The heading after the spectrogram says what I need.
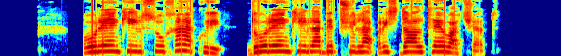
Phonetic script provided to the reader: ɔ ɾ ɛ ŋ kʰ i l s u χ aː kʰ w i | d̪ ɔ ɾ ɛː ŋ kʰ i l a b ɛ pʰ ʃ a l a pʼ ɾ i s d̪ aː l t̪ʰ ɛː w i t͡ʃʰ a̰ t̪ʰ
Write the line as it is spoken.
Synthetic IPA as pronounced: ɔ ɾ ɛ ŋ kʰ i l s u χ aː kʰ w i | d̪ ɔ ɾ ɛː ŋ kʰ i l a b ɛ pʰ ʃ i l a pʼ ɾ i s d̪ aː l t̪ʰ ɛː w a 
